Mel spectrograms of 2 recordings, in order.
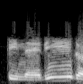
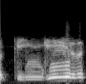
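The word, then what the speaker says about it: Tinghir: Sí, bueno, es que se escribe de tres o cuatro maneras diferentes y cada vez me lo veo de una, pero es Tinerir o Tinguir. Yo creo que sería así, Tinerir o Tinguir, debe de ser las dos formas así más comunes de pronunciarlo,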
